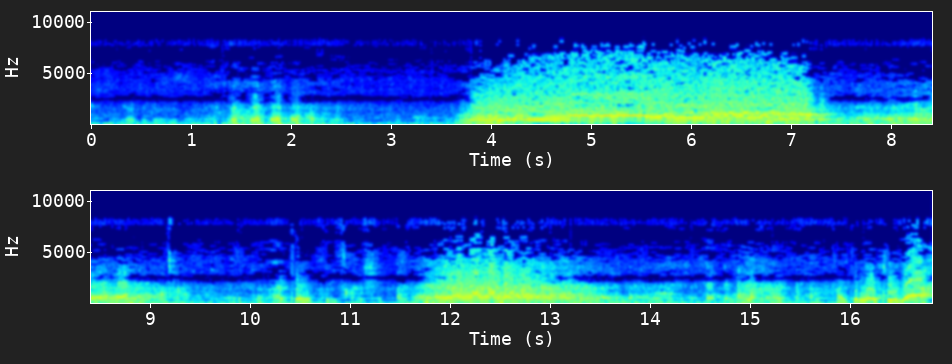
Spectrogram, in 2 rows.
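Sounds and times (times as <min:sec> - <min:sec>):
talking: 0:00.0 - 0:03.7, 0:08.4 - 0:11.6, 0:13.6 - 0:16.8
speech: 0:00.4 - 0:02.7, 0:10.4 - 0:16.8
laughter: 0:01.2 - 0:03.0, 0:07.4 - 0:15.9
cow mooing: 0:03.7 - 0:07.5.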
